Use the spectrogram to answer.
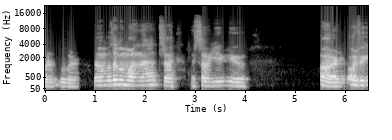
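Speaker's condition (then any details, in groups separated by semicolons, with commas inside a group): Spastic quadriplegia cerebral palsy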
